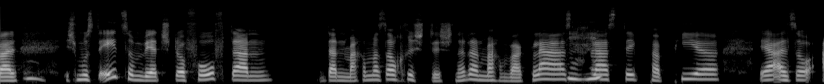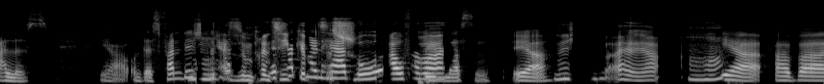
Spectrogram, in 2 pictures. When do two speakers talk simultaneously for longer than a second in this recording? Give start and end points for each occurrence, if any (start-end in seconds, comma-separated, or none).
10.1-12.7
